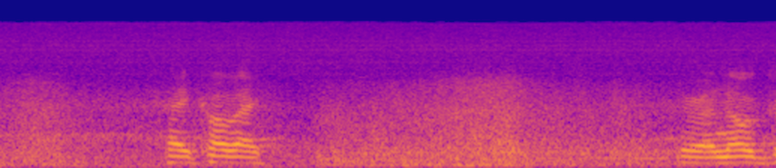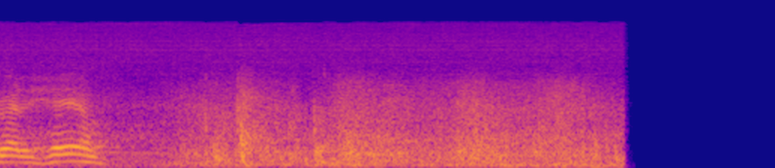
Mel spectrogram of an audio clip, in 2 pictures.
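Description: Men shout and struggle in a scuffle.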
